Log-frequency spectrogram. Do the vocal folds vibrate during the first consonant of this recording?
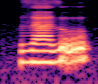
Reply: yes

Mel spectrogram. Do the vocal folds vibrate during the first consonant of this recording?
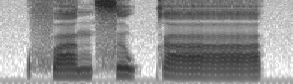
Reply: no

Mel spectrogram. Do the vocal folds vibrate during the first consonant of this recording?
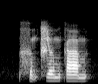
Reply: no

